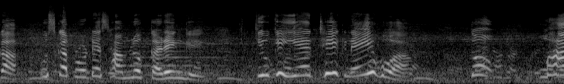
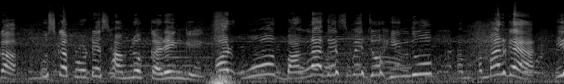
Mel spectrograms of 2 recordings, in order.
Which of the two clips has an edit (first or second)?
second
